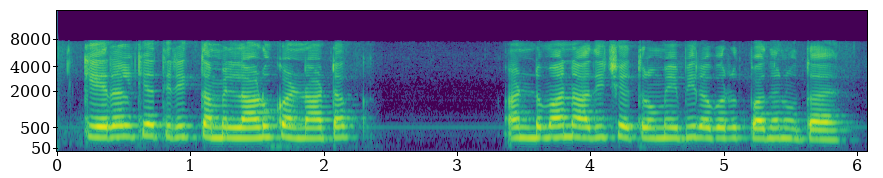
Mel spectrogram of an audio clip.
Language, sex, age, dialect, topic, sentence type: Hindi, female, 25-30, Hindustani Malvi Khadi Boli, agriculture, statement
